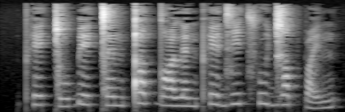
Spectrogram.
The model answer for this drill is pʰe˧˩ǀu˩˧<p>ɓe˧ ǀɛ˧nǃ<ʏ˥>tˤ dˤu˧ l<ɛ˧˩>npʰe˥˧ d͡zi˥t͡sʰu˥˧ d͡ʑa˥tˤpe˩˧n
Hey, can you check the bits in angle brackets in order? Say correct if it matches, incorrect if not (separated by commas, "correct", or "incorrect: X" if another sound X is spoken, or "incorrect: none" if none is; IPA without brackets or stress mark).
incorrect: none, incorrect: u˥, incorrect: ɛ˧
